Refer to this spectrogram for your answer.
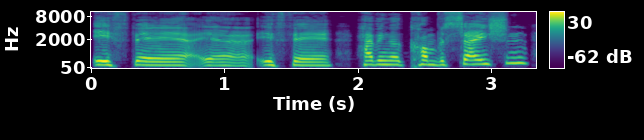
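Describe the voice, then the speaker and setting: A woman's voice: mid-range voice, unhurried, no echo, studio quality. An older Australian woman, a former school principal, talking emphatically as a guest in an interview. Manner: emphatic, leans on "absolutely" and "et cetera". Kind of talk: interview conversation.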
